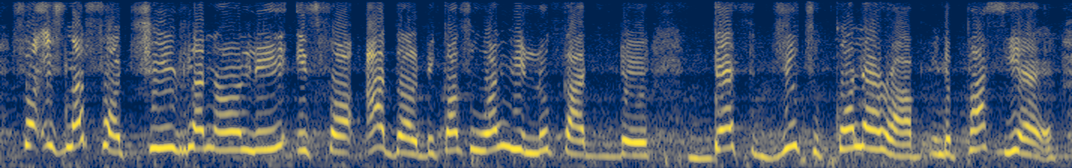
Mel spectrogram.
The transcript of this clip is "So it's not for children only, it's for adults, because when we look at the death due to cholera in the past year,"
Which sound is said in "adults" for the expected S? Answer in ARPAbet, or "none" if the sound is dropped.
none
